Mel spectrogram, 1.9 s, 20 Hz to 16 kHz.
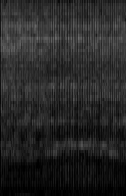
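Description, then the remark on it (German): The ratchet of a 7000C fishing reel clicks in a rapid, steady buzzing run for about two seconds: bright, dense, high-pitched ticks, fairly loud, with no voices. “Das ist eine Knarre von der Rolle macht dich wahnsinnig.”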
